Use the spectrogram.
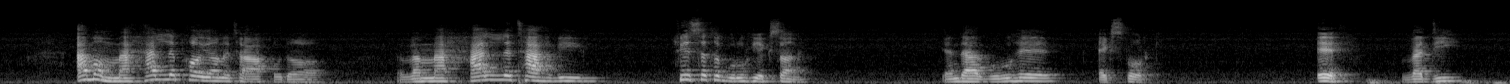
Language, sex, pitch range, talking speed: Persian, male, 95-150 Hz, 70 wpm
